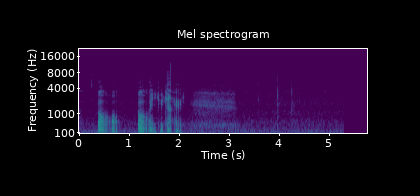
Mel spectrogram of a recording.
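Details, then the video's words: An Egyptian Mau cat, just woken up and surprised, gives two short, harmonic chirping calls that drop in pitch, followed by a soft rustle. "Egyptian Mau Cat Gets Woken Up, Makes Cute Sounds, Part 2 - Adorable!"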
